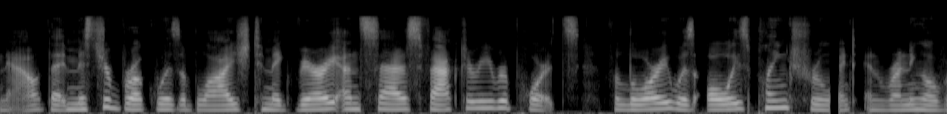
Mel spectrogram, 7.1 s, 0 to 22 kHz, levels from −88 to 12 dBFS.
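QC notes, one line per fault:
6.22–6.30 s, digital broadcast dropout: the speech cuts to silence for about 80 ms, with a very fast fade of roughly 3 ms at the edge rather than a hard click. It then resumes further along in the programme. The receiver stopped getting usable frames, either from signal loss or failed checksums, and muted its output until valid data returned. About 72 ms of audio is missing outright, which fits three lost frames. That is why the speech jumps ahead instead of picking up where it stopped.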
